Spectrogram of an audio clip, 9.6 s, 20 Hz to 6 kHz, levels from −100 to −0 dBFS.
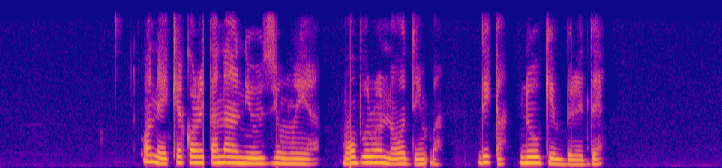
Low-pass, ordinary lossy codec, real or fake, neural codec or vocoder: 5.4 kHz; none; real; none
